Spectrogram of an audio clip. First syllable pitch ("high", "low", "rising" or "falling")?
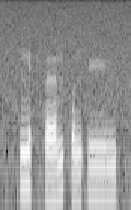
high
